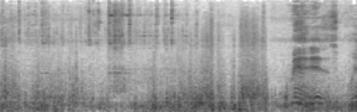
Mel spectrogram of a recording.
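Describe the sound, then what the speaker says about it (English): Strong, gusty wind buffets the microphone on a hiking trail at North Franconia Notch, New Hampshire, a steady roar with brief dips, with someone talking faintly underneath. "Man, it is windy here."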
